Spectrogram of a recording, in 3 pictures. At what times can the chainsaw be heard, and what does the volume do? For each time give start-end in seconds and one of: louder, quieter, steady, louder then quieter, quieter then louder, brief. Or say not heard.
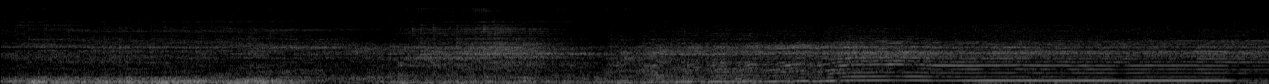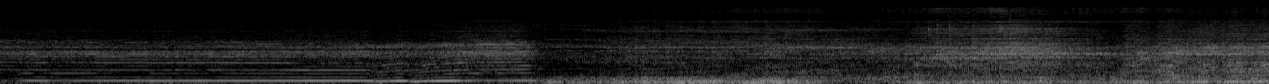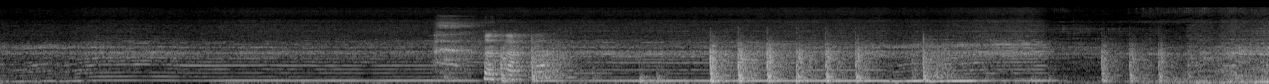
0.0-38.0 louder.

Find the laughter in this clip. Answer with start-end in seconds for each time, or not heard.
29.7-31.1.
